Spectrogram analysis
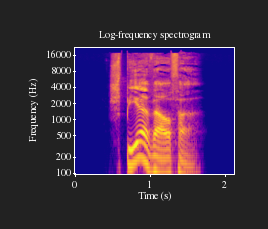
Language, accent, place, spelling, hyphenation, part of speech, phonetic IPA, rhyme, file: German, Germany, Berlin, Speerwerfer, Speer‧wer‧fer, noun, [ˈʃpeːɐ̯ˌvɛʁfɐ], -ɛʁfɐ, De-Speerwerfer.ogg
- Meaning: javelin thrower, javelinist, spearcaster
